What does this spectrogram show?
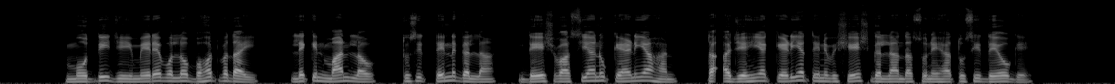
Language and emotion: Punjabi, neutral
